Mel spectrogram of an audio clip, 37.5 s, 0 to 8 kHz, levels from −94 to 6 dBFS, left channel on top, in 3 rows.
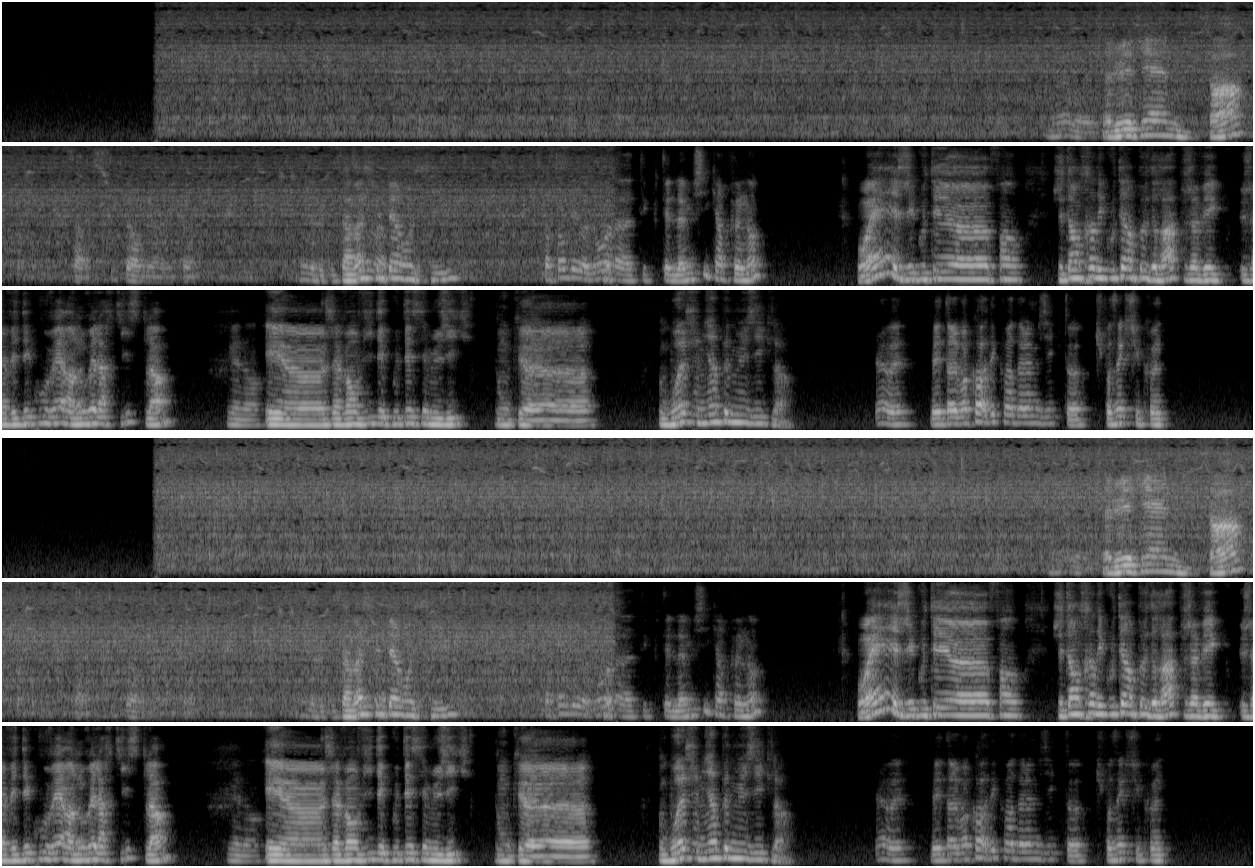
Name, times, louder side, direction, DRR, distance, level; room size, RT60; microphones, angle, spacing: sound 1, 1.5-18.7, right 6 dB, 75° right, 0.5 m, -43 dB
voice 1, 10.4-11.0 13.2-14.5 15.5-15.9 16.2-16.4 17.9-18.9 19.1-20.1 25.7-25.9 27.3-27.6 33.8-36.6, left 4 dB, 80° left, 0.5 m, -38 dB
voice 2, 10.9-12.5 15.8-17.1 18.5-18.6 21.1-22.7 23.0-26.7 27.7-29.7 30.0-30.9 31.6-32.9, right 1 dB, 25° right, 0.5 m, -30 dB
2.5 x 2.3 x 2.8 m
head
